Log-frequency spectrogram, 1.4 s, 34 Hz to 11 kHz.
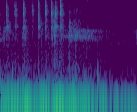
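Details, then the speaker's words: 1950s Addo Multo Model 113 pinwheel calculator after days freeing seized parts: quick run of crisp, even ratchet clicks, about seven in half a second; cogs and reset lever now move freely, working normally. "It's working now. The reset lever should be working now. Yeah, this all works."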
